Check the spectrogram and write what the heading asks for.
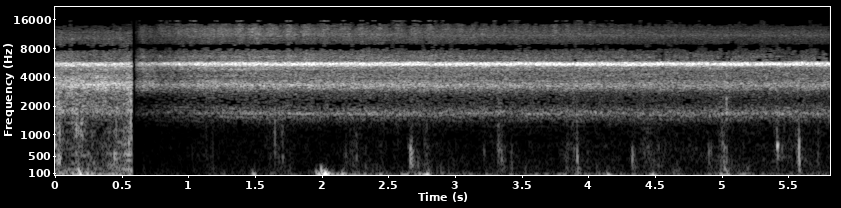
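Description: Steady high-pitched insect chorus from the forest, holding several even tones, with a brief drop about half a second in. Light footsteps on a dirt path tap faintly underneath.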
